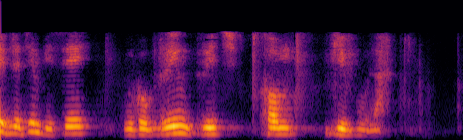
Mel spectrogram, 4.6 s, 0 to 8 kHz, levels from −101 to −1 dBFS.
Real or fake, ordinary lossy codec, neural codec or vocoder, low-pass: fake; AAC, 16 kbps; codec, 24 kHz, 0.5 kbps, DualCodec; 7.2 kHz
